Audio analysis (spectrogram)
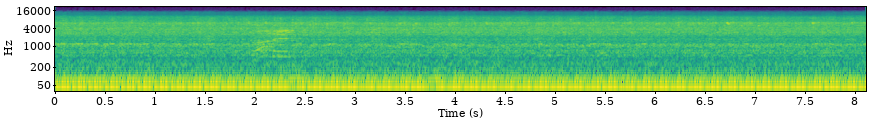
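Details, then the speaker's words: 1989 Pontiac Firebird, about 30,000 miles, sitting since 1991, first start after new fuel pump and fresh gas: low uneven idle rumble pulsing about three beats a second, rough running that begins smoothing out. "Running, not running good, but it's running."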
